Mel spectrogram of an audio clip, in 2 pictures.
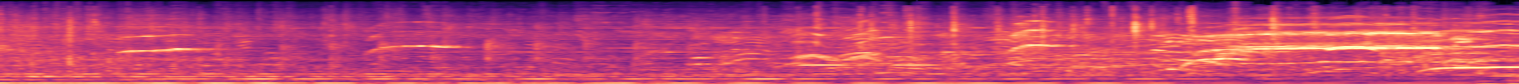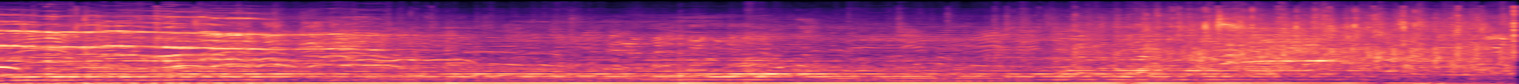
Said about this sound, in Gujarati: તાળીઓનો અવાજ વધુ આવવો જોઈએ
